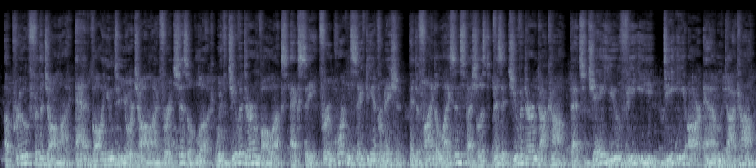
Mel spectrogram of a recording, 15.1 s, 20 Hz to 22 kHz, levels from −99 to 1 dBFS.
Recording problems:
off-mic speech; far
room echo; slight; dies away in 0.5 s
background chatter; faint; throughout; 4 voices, 20 dB below the speech

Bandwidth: 16 kHz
